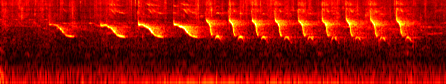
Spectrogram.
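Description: A songbird singing a long run of clear whistled notes, each sliding down in pitch, starting slowly about a second in and speeding up toward a trill, with a steady low hum beneath.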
